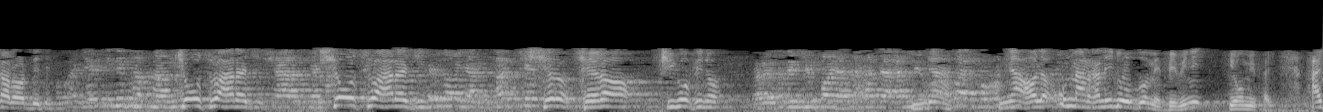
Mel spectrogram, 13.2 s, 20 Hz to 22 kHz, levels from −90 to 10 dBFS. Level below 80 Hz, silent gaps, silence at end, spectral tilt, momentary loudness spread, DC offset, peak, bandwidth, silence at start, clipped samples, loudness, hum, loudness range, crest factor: -42 dBFS; none; 0 s; -9.5 dB/octave; 7 LU; under 0.1%; -4 dBFS; 4 kHz; 0 s; under 0.1%; -19 LUFS; none; 2 LU; 16 dB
